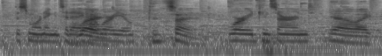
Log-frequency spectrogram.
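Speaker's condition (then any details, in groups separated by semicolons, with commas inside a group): No condition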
